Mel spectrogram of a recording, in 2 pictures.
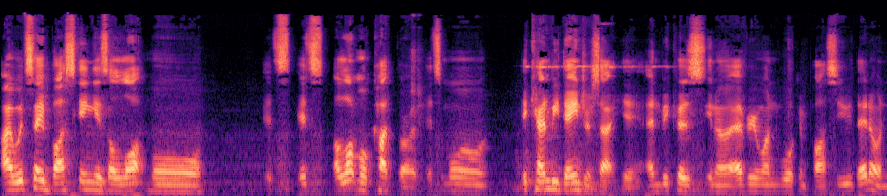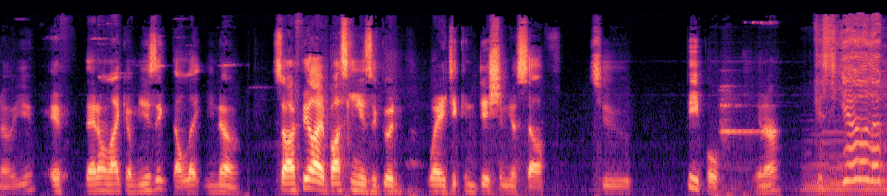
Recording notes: Interview recorded on June 8, 2023 (Swanston Street, Melbourne Central Business District)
